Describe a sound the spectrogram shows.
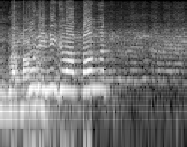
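A young man shouts excitedly nearby.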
